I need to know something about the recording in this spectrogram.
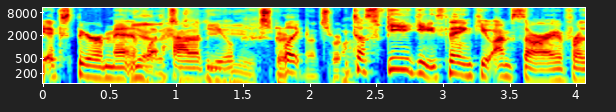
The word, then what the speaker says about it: Tuskegee: humans are usually black Americans like the Tusk Tuskiggee experiment and what have you. Tuskegee. Thank you. I'm sorry for the pronunciation.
